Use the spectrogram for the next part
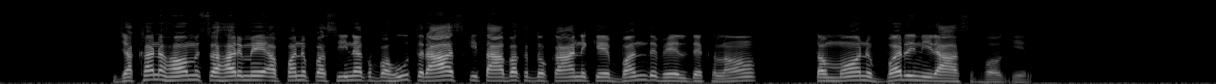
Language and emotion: Maithili, sad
